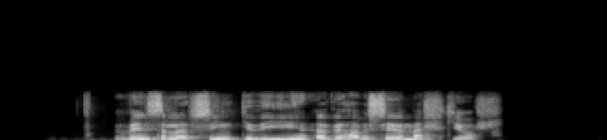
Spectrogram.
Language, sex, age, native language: Icelandic, male, 20-29, Icelandic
